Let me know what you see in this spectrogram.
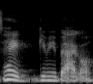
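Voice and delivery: normal talking voice

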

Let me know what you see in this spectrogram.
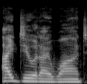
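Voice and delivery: ordinary talk

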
